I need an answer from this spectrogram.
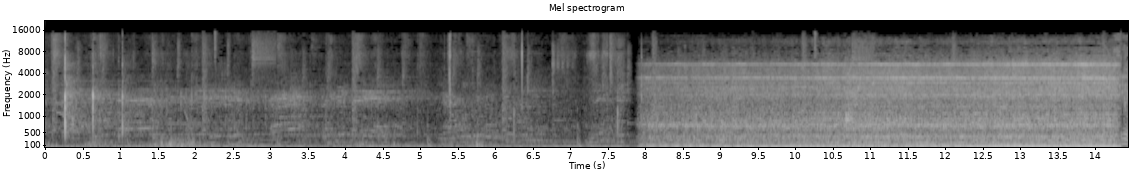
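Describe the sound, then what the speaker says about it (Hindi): A train arriving at a railway station, its rumble swelling abruptly halfway through into a loud, continuous roar with rattling wheels and faint squeals, preceded by station bustle and distant voices. "वहाँ पर ट्रेन आ गई है।"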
